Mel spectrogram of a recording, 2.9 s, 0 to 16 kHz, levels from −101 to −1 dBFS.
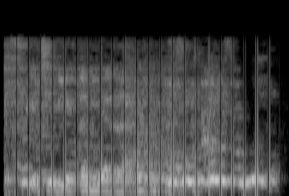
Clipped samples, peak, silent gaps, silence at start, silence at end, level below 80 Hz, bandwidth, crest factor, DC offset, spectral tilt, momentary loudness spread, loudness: under 0.1%; -22 dBFS; none; 0.05 s; 0.1 s; -62 dBFS; 7.8 kHz; 14 dB; under 0.1%; -5.5 dB/octave; 6 LU; -36 LUFS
